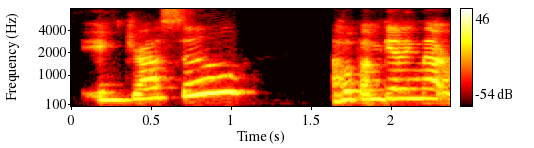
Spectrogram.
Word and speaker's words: Yggdrasil: And in the midst of that, Odin accomplishes one of his goals, which is regrowing the world tree, which I believe is pronounced Yggdrasil.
